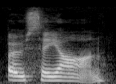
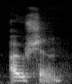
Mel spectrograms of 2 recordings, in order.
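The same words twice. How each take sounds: First: It sounds shaped by another language's pronunciation. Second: It is said with a standard English pronunciation. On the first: The speaker calls it wrong. "a way that they would probably say it in their language" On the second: The speaker calls it right. "Remember that this word is ocean"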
